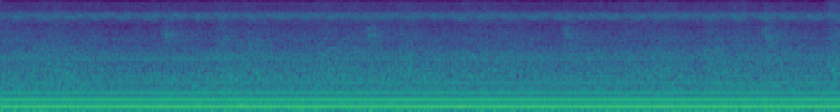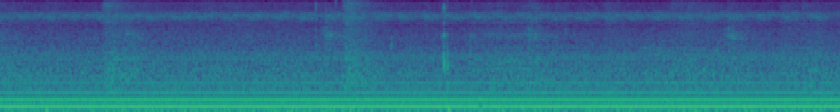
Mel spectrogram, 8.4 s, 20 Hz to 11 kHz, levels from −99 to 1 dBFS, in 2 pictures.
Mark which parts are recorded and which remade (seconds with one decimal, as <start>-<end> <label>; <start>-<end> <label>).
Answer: 0.0-8.4 recorded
